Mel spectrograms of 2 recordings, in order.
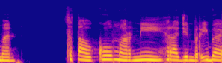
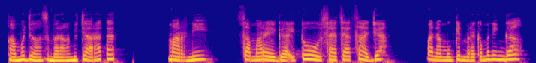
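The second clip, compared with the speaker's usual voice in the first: usual speaking voice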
